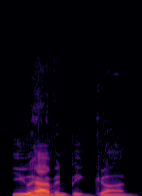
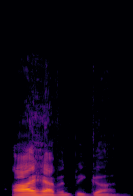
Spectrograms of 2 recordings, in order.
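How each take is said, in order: First: "haven't" leads, falling low after it; stress on haven't. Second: "I" hit firmly, then falling away; low admission, emphatic opening "I"; stress on I. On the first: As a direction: lean on "haven't", low and measured. Turns the challenge from listeners to himself. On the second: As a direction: put the weight on "I", owning it. Turns the challenge onto himself. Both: Real, not acted.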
